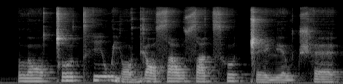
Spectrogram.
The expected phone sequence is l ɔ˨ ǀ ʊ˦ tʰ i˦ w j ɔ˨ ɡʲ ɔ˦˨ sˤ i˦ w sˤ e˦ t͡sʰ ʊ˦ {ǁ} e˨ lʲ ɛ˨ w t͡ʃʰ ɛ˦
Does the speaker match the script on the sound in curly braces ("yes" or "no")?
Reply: yes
